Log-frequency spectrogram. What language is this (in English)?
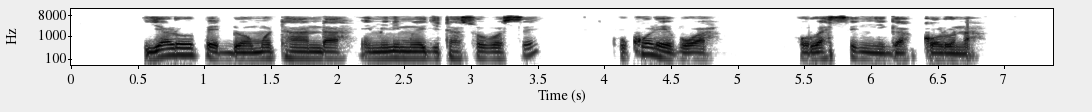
Ganda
